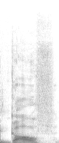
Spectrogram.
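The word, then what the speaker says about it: 悟: right arm it is a Japanese character pronounced go and it means to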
